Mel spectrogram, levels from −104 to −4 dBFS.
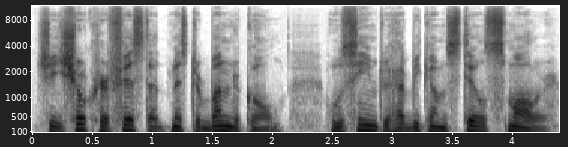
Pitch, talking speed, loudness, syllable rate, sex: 110 Hz, 190 wpm, -16 LUFS, 5.4 syllables/s, male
